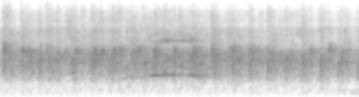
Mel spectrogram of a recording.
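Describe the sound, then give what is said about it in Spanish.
An audience applauds the Lord during a church sermon, a dense, continuous wash of many hands clapping at an even level for several seconds, with a faint high tone briefly rising above the noise midway. “Creo que sí, dale un fuerte aplauso al Señor.”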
